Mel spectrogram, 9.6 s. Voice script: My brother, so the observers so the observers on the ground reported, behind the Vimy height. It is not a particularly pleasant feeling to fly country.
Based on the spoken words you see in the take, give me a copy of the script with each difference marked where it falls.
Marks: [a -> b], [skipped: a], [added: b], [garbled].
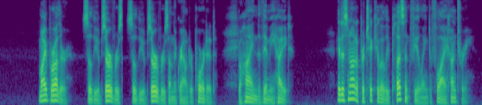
My brother, so the observers so the observers on the ground reported, behind the Vimy height. It is not a particularly pleasant feeling to fly country.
